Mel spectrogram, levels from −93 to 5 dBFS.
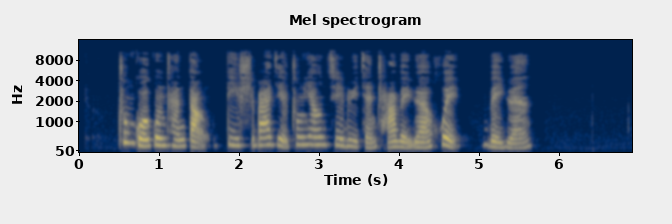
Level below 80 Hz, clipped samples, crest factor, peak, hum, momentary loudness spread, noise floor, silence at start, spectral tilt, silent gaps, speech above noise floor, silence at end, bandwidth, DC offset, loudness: -78 dBFS; under 0.1%; 22 dB; -2 dBFS; none; 11 LU; -78 dBFS; 0.5 s; -4.5 dB/octave; none; 55 dB; 1.25 s; 11 kHz; under 0.1%; -23 LUFS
